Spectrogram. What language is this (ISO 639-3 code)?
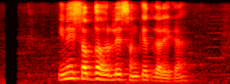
nep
